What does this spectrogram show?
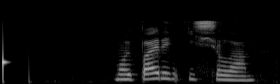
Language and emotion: Russian, neutral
